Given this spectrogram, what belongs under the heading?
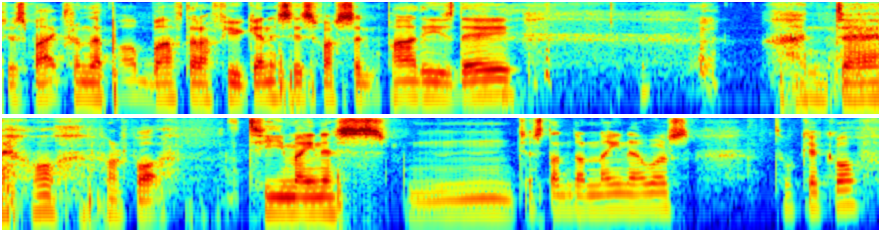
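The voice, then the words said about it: Scottish accent. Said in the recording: “Scottish accent, I reckon.”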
